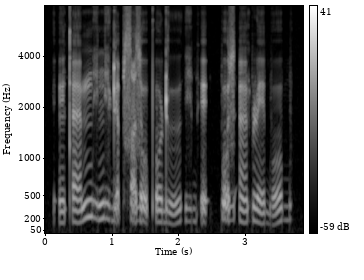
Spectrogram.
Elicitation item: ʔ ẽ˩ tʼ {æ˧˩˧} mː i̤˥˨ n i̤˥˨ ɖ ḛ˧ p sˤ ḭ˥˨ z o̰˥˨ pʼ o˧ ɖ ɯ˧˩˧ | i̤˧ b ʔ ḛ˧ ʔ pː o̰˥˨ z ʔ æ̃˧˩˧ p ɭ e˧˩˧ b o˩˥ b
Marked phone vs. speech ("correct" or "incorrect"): correct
